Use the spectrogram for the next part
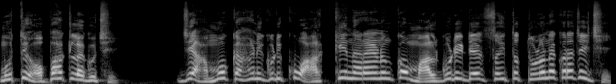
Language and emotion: Odia, surprised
